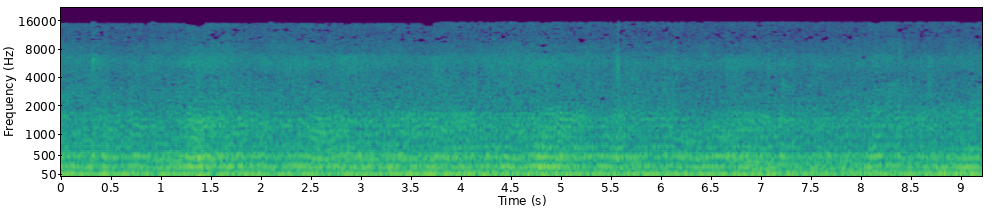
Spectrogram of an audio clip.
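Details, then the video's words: Steady, low-pitched drone of many bees kept by beekeepers, a full humming buzz with stacked tones that waver slightly, holding constant throughout. "Bee song"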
